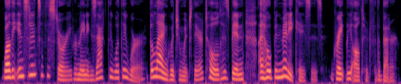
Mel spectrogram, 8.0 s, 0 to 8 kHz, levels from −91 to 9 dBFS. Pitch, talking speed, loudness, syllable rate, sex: 200 Hz, 225 wpm, -20 LUFS, 6.4 syllables/s, female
